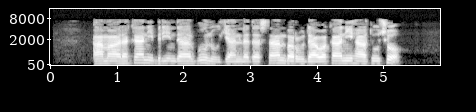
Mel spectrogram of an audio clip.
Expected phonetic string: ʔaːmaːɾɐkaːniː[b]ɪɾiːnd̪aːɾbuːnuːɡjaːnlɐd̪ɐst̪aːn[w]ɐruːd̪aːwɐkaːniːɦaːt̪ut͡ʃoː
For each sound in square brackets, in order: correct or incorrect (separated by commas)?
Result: correct, incorrect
